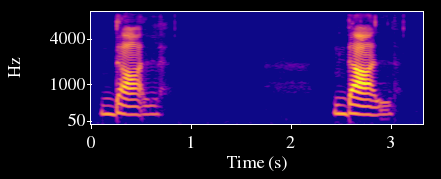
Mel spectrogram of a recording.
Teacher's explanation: it's a harsher D so it's gonna be done done so the beginning position of the tongue is you taking the tip of the tongue and placing it at the center of the roof of the mouth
